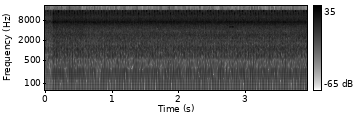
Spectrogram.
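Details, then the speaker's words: Chevrolet Captiva at idle during a noise comparison between two engine versions, averaging 72 decibels. Even, steady idle with a smooth hum and no knocks or misses; the engine is healthy. "Average 72 decibel. Yang SL bukan katanya gitu. Yang NFL. Membandingkan suaranya mesinnya halus mana."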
